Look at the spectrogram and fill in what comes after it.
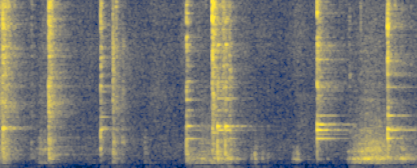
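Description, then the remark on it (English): Glass and kitchenware clink and tap in a series of sharp knocks as a soy sauce bottle is fetched, handled and set down among other items while a marinade for eggs is prepared; no one speaks. “So, let me get my soy sauce.”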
